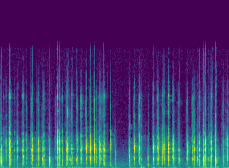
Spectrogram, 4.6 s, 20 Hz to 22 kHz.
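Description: Fingertips type continuously on a 60% mechanical keyboard with an aluminum case, brass plate and plastic keycaps. The result is a rapid stream of short, bright clacks with a brief pause near the middle, dominated by high, sharp key strikes with little low end.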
